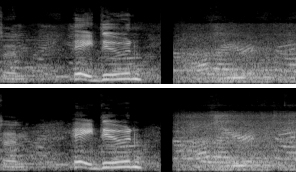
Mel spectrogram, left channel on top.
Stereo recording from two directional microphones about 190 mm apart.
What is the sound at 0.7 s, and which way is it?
Speech, 10° left (ahead or behind).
